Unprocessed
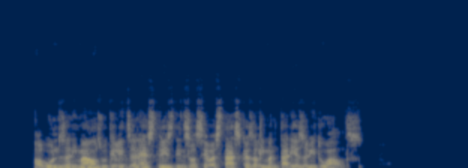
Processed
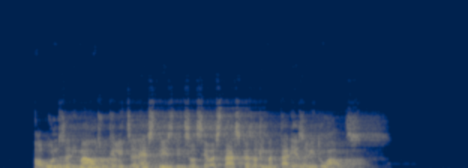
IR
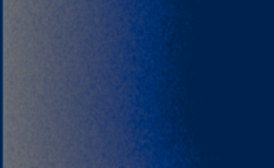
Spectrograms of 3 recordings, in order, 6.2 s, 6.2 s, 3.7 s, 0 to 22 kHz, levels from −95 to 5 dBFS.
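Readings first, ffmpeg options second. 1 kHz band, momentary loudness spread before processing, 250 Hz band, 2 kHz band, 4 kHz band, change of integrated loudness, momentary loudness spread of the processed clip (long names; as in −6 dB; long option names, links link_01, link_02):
+3.0 dB, 9 LU, +3.0 dB, +3.0 dB, +3.0 dB, +3.0 dB, 9 LU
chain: -filter_complex "[0:a]asplit=2[link_01][link_02];[1:a]atrim=start_sample=2205,afade=type=out:start_time=0.32:duration=0.01,atrim=end_sample=14553,asetrate=29988,aresample=44100[link_03];[link_02][link_03]afir=irnorm=-1:irlink=0,volume=-10dB[link_04];[link_01][link_04]amix=inputs=2:normalize=0"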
